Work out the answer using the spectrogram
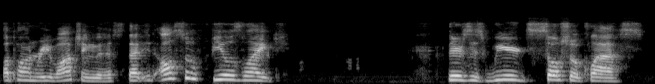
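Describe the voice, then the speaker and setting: A man with a distinctly high-pitched voice hosts a casual podcast discussion. He works through his thoughts out loud, restarting and rewording. The sound is slightly lo-fi and muffled. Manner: halting, repeats and rephrases as he thinks aloud. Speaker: podcast host.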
